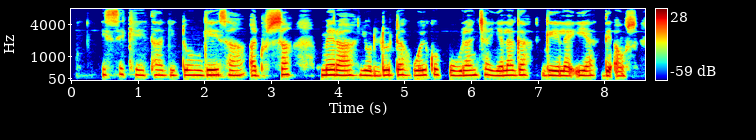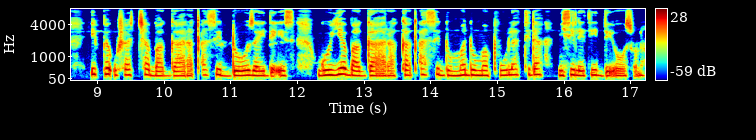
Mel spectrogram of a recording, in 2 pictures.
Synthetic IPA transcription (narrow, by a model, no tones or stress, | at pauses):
ʔɪsːɪkʰe̞ːt̪ʰːaːɡɪd̪ːɔnɡe̞ːsaːɐd̪ʊsːɐ | mɛɾaːjɔld̪ɔd̪ːɐwɔjkːɔp̚ʰuːlɐnt͡ʃːɐjɛlɐɡɐ | ɡe̞ːlɐʔʔɪjɐd̪ɛʔɐws | ʔɪpːɛʔʊʃɐt͡ʃːɐbɐɡːaːɾɐkʼɐsːɪd̪o̞ːzɐjd̪ɛʔeːsɡʊjːɛbɐɡːaːɾɐkːɐkʼɐsːɪd̪ʊmːɐd̪ʊmːɐpʰuːlɐt̪ʰːɪd̪ɐmɪsɪlɛt̪ɪd̪ɛʔo̞ːsɔnɐ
